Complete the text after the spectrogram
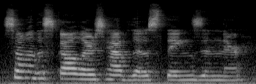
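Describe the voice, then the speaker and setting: A woman's voice: mid-range voice, unhurried, a bit bright, a little hiss or hum. A woman livestreaming a game with casual commentary. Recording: slightly distant mic, faint game music. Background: faint game music.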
